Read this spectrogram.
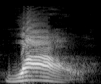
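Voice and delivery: loud, punched exclamation of amazement; big emphatic "wow". Shown as a demonstration. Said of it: "has emphasis. It's a, it's like".

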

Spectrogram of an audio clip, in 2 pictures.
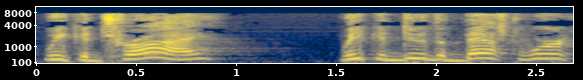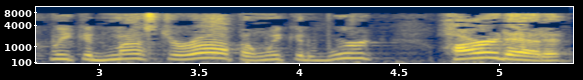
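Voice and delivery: loud, driving pulpit voice; fiery sermon delivery building to its peak; full-force preaching. Acted. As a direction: preach it out to the back pews.

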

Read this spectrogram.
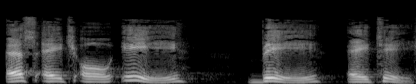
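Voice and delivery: letters spelled out slowly; slow spelling. Shown as a demonstration. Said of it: "spells the name again".

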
